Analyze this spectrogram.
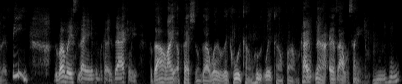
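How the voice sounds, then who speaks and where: A man with a feminine-sounding voice rants alone on his podcast, rambling and profane. His tone is husky and gravelly, and his pitch leaps all over the place, while laughing, sing-song asides cut in. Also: fairly bright tone. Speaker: podcast host. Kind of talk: rambling solo rant.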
